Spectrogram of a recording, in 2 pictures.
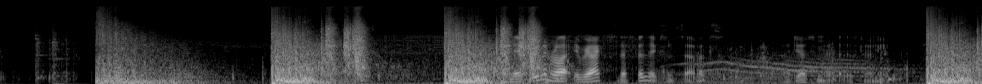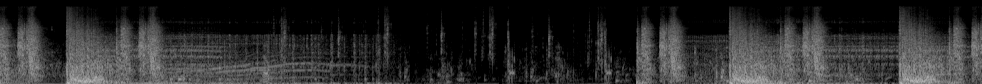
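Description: A shotgun fires loud, booming blasts.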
